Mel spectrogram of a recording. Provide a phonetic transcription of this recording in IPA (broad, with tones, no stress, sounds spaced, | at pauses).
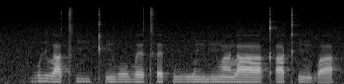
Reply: ɡʷ iː˦ l a˨ tʰ iː˦ kʼ ĩ˨ β o˦ β ɛ˨ tʰ ɛ˦ k͡p uː˨ w ĩ˨ ɡ ĩ˨ β ã˨ l aː˦˨ kʼ a˦ kʰ ĩ˦˨ ɡʷ a˨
